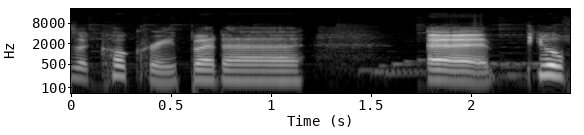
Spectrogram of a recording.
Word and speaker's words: Kokiri: I say Kokri. Like, it's almost like the sword, the Kukri, but I say Kokri, and don't worry about it.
